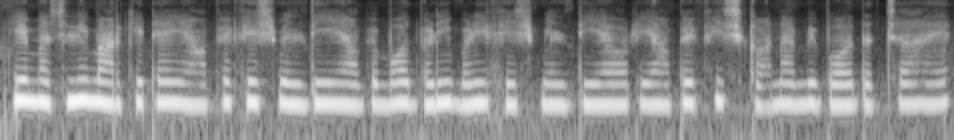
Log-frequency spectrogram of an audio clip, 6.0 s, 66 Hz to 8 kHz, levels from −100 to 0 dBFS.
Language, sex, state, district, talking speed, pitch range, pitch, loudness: Hindi, female, Haryana, Jhajjar, 250 wpm, 230-245 Hz, 235 Hz, -16 LUFS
